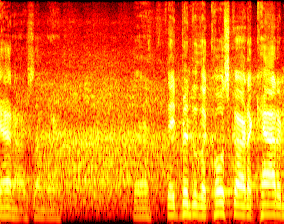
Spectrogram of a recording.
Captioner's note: audience laughing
